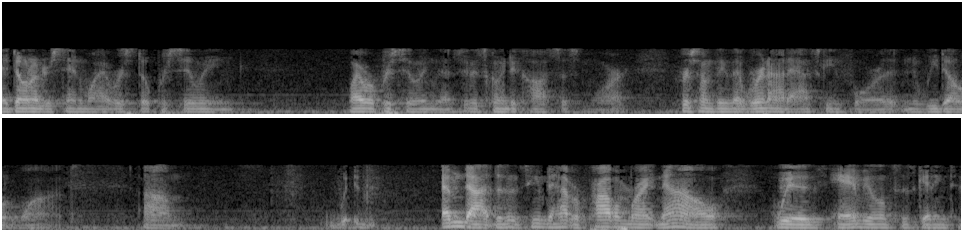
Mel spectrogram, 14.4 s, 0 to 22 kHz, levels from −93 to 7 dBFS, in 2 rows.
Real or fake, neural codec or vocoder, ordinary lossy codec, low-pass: real; none; AAC, 16 kbps; 7.2 kHz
